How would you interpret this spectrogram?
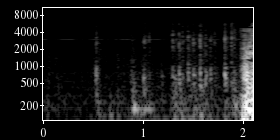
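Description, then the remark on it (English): Quick, uneven keystrokes clatter on a computer keyboard, building into a brisk burst of typing before a louder, thicker rush of noise cuts in at the very end. “Can't leave the comma out even if I'm typing on the fly.”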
